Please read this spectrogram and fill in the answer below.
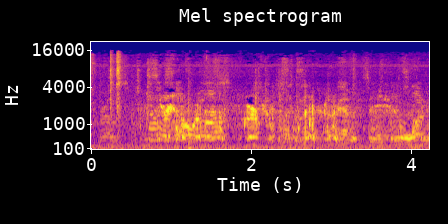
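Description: Two-way radio chatter in police-style dispatch codes: thin voices broken by short pauses, over a steady low rumble like a running vehicle.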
